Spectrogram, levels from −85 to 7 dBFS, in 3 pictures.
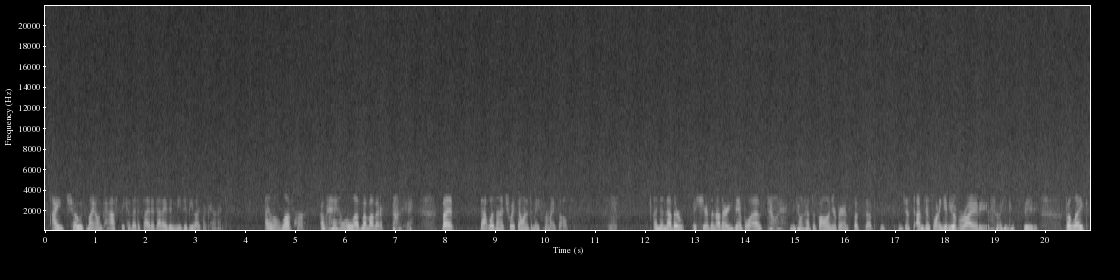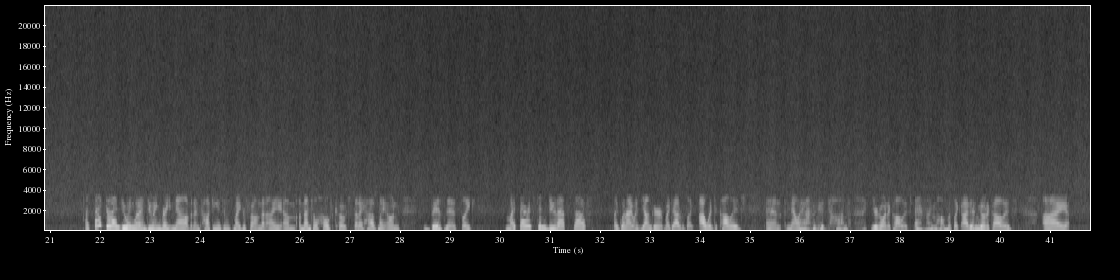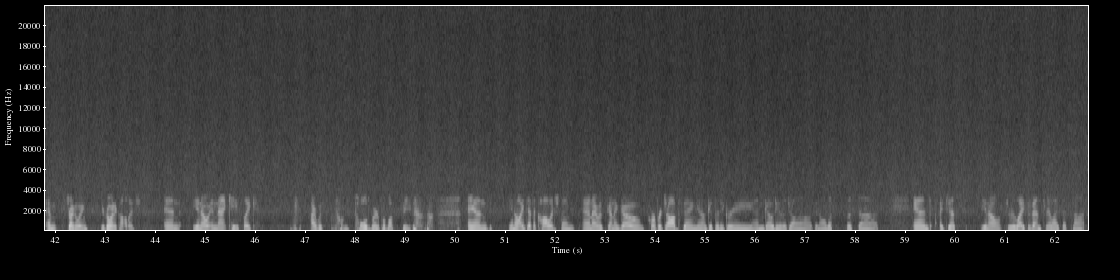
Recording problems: high frequencies cut off; severe; nothing above 3.5 kHz
hiss; noticeable; throughout; 15 dB below the speech

